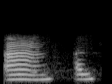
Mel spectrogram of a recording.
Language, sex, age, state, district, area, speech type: Tamil, female, 18-30, Tamil Nadu, Sivaganga, rural, conversation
